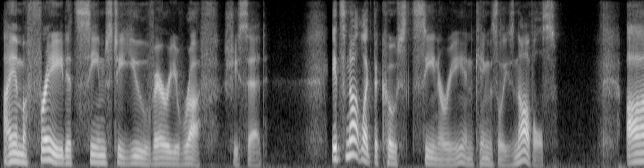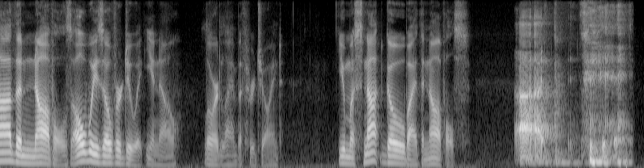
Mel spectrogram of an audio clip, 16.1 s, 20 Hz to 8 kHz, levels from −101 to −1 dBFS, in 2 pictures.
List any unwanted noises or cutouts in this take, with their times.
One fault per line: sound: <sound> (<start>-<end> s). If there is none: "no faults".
sound: laugh (14.5-16.0 s)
